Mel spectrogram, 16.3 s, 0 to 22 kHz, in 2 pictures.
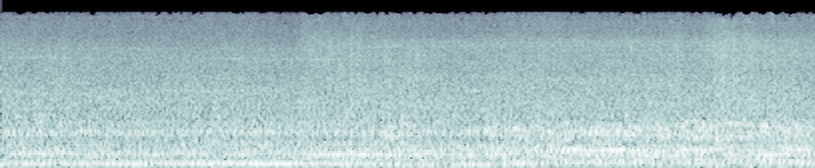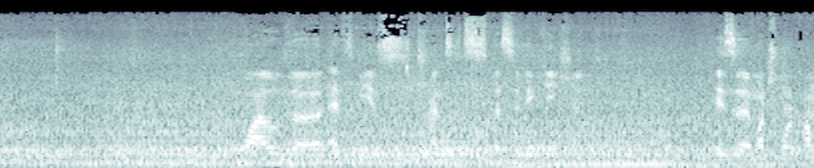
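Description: Mercedes-Benz Citaro city bus's OM906hLA diesel engine running under way, heard from inside the passenger cabin. Its note shifts in pitch about five seconds in and again about ten seconds in, and grows a little louder in the second half, with brief voices over it.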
